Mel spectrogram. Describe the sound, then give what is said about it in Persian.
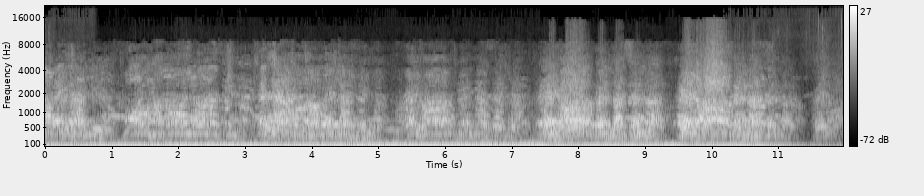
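A large crowd chants protest slogans in Turkish in Tabriz while security forces on motorbikes attack with batons. Loud, continuous massed voices shout in unison, with rising bursts of yelling throughout. “مردم به ترکی شعار میدن که آذربایجان چنین ذلتی رو تحمل نمیکنه و صدای اونجا رو میشنویم.”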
